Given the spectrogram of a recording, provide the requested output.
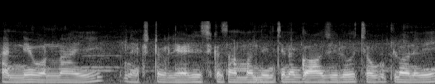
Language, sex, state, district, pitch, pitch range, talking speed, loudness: Telugu, male, Andhra Pradesh, Manyam, 110 Hz, 105-115 Hz, 150 wpm, -17 LUFS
